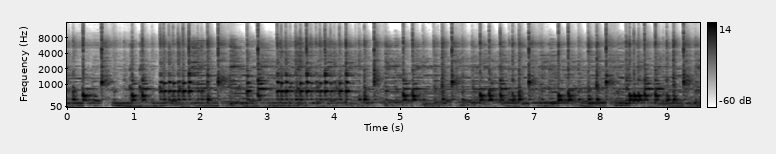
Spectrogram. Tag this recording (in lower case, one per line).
playing bongo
